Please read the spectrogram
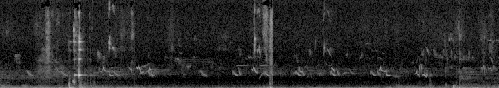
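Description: Faint small birds chirping, many short quick chirps over a steady low hum, with two sharp clicks, about a second and a half and five and a half seconds in.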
